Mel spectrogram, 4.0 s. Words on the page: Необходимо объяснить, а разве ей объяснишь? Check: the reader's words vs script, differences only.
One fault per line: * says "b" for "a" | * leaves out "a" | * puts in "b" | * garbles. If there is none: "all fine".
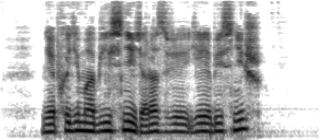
all fine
